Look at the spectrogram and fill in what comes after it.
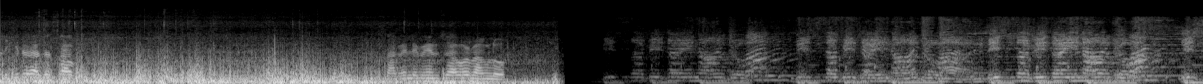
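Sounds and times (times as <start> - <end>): wind buffeting microphone: 0.0 - 5.7.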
